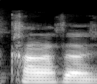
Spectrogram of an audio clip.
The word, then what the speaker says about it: Kanata: How do you pronounce Kanata's name?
